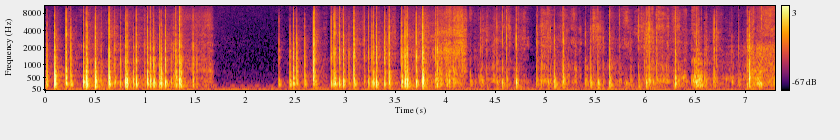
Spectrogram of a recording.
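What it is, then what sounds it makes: Cardboard box. Both hands tap quickly with long acrylic nails and fingertips on the top of a long, rectangular, printed cardboard box for a Mermade hair waver, which lies flat, closed and hollow. The result is a rapid run of short, dry, clicky taps with a hollow body, broken by a brief pause of about half a second near the two-second mark before the tapping resumes.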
